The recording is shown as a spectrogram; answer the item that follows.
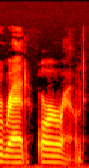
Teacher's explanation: For many non-native speakers, the tongue position is tricky. In English, the tongue curls back slightly, and importantly, it doesn't touch the roof of your mouth. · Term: English R sound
